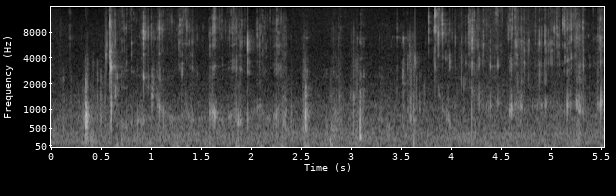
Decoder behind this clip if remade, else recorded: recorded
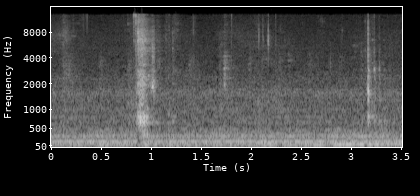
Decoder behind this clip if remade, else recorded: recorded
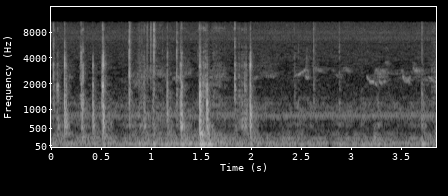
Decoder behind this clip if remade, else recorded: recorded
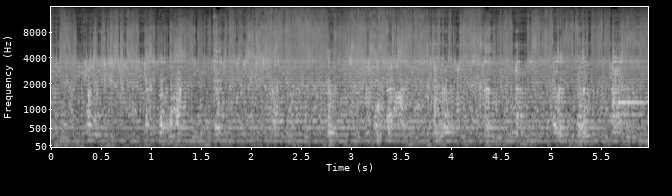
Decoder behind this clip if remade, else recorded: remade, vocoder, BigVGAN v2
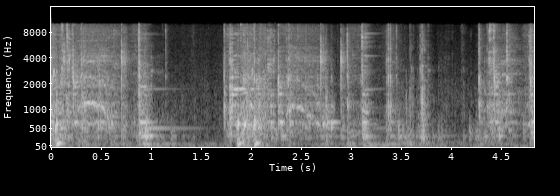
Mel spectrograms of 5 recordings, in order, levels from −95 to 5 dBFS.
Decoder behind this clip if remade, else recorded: recorded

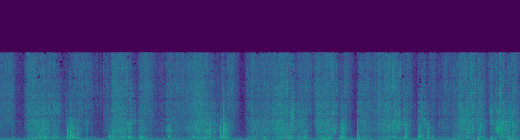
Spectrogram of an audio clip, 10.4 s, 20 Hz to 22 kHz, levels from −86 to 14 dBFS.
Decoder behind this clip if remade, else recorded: recorded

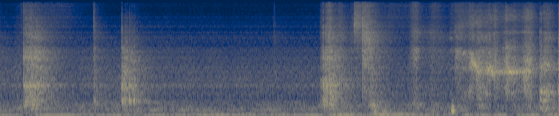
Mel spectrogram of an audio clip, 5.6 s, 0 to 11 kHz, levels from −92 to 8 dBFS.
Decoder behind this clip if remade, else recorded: remade, autoencoder, DAC-VAE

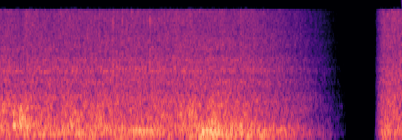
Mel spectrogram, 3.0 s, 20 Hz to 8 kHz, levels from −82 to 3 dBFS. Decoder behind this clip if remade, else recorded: recorded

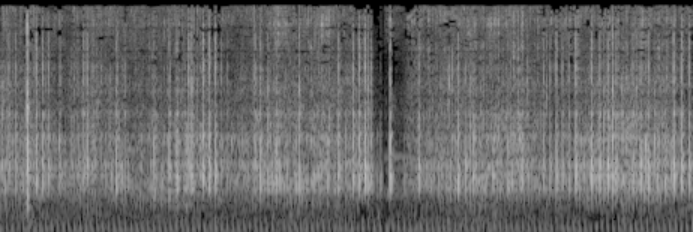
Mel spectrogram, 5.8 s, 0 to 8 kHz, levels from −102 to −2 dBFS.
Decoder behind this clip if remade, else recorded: remade, vocoder, BigVGAN v2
